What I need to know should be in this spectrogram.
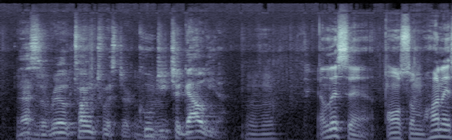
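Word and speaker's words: Kujichagulia: Kuji Chagalia.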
